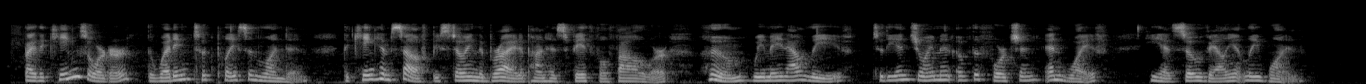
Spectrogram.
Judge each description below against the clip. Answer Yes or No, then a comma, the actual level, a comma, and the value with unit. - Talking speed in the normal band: Yes, average, 165 wpm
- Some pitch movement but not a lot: Yes, average, 4.7 semitones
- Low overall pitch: No, medium, 175 Hz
